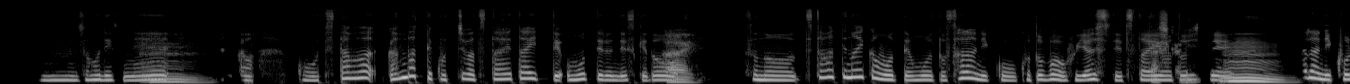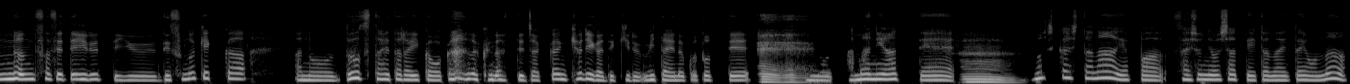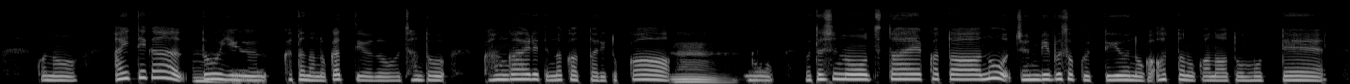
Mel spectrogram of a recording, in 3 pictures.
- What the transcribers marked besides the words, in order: laughing while speaking: "わからなくなって"; tapping; other background noise
- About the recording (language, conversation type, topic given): Japanese, advice, 短時間で会議や発表の要点を明確に伝えるには、どうすればよいですか？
